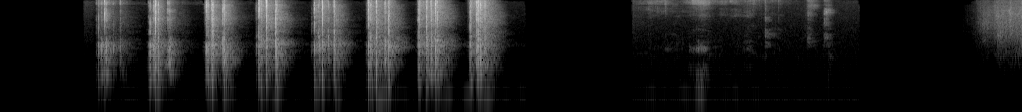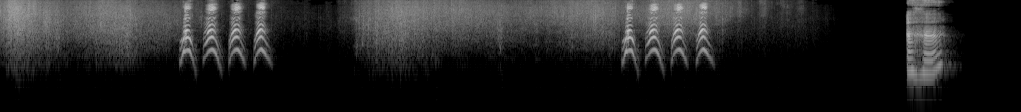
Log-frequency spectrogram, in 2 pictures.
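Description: Cartoon-style sound effects: a run of about eight quick, evenly spaced hits, then two stretches of soft hiss, each ending in four quick high chirps.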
